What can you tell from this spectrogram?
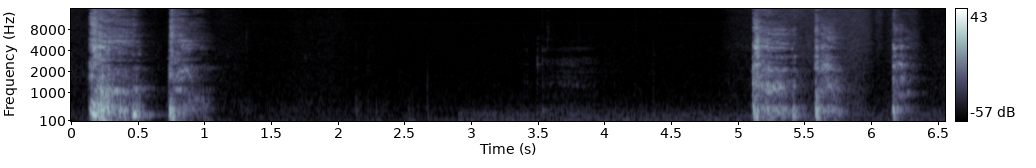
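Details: Two loose, rattly coughs, a pause, then three more in a quick run, five in all, from someone with a cold; wet, productive-sounding, gaggy cough.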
